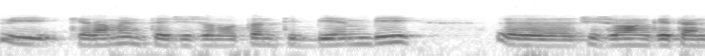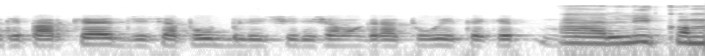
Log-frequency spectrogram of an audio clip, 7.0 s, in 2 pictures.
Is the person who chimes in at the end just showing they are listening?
No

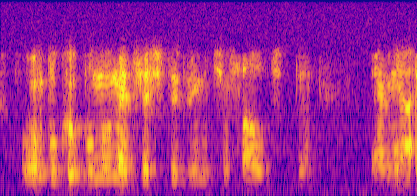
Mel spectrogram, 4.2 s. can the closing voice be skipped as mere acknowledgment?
Yes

